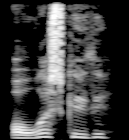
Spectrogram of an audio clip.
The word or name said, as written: overskygge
